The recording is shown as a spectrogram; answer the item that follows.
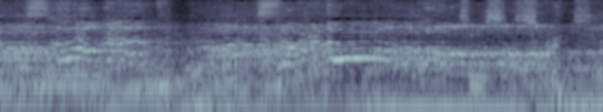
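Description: Gospel music: several voices singing a slow, wavering melody over a steady low bass.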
